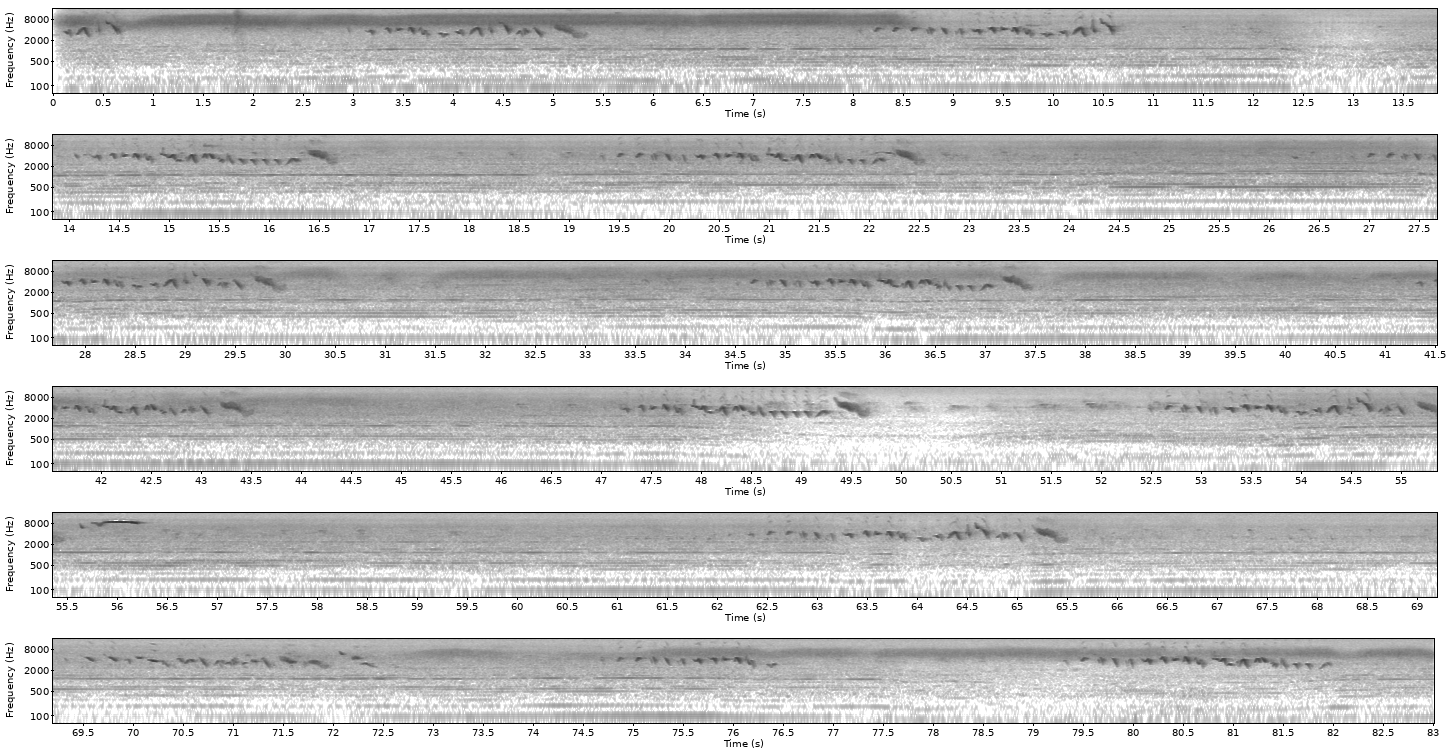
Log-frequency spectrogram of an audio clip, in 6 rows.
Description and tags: City Sounds - Leafblower & Birds
Recorded in my backyard with an SM57.
ambiance, ambience, ambient, backyard, birds, city, gardener, leaf-blower, leafblower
